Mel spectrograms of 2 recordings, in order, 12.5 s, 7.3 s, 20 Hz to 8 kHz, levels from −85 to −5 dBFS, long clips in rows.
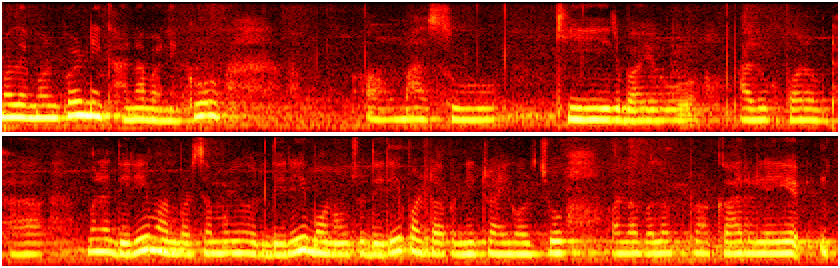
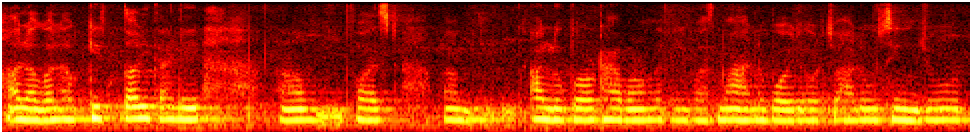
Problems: none marked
